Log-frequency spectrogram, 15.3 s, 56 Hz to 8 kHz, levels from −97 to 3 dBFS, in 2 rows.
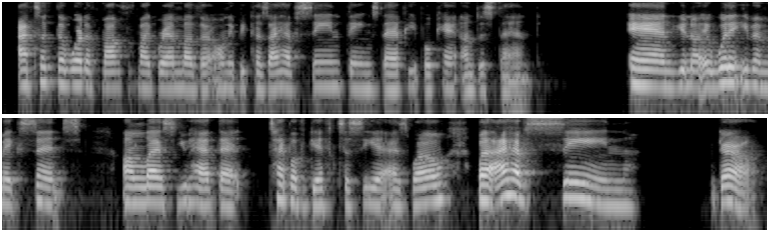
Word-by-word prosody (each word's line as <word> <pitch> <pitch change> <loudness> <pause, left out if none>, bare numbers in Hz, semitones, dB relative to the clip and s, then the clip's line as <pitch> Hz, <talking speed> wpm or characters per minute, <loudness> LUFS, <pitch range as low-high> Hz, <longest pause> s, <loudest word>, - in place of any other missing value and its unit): I 200 +1 +5
took 225 +2 -4
the 205 - -2
word-of-mouth 190 -2 -4
of 180 +1 -27
my 175 -1 -4
grandmother 175 -1 -4
only 175 - -9
because 175 -1 -8
I 170 - 0
have 175 -1 -6
seen 185 +1 -3
things 170 -2 -9
that 165 -1 -3
people 165 -2 -10
can't 170 +1 -7
understand, 160 - -8 1.0
and, 195 -3 +6
you 195 - -1
know, 190 -1 -2
it 185 - -1
wouldn't 225 +2 +3
even 200 -2 -4
make 175 -1 -4
sense 185 -1 -1 0.4
unless 190 0 +2
you 195 +1 -9
had 175 -2 0
that 165 -2 -2 0.2
type 210 -3 +1
of 185 -2 -3
gift 175 0 -4
to 170 - -1
see 180 +2 +1
it, 175 - -2
as 170 0 -3
well. 200 +5 0 0.3
But 210 0 +7
I 245 - +9
have 240 -3 +5
seen 215 -9 +2 0.8
Girl - - +2
185 Hz, 165 wpm, -24 LUFS, 170-200 Hz, 1.0 s, I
